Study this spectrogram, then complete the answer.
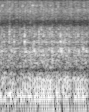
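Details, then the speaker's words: Lotus Excel being restored, idling with a bit of choke after exhaust rebuild: rapid puffing tick on each exhaust pulse, still blowing from a joint where damage has broken the weld; needs repair. "it's actually blowing from there still I'm gonna have to repair that from looks like the joints of the uh thing there is some damage here and it seems to have broken the weld a little bit there"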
